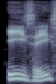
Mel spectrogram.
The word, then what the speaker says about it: Easee: Easy, so EASEE is the way it's spelled, are a Nordic company.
